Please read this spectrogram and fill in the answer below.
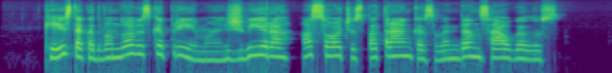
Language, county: Lithuanian, Vilnius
